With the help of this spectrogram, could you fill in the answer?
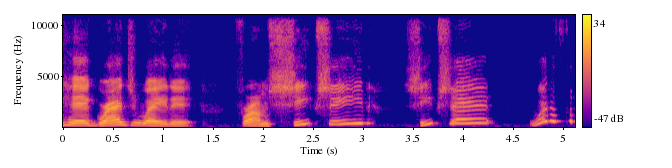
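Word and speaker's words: Sheepshead Bay: just putting the same oh sheep head Bay oh okay is that real or you guys just like having me look even crazier than what I sounded like when I try to pronounce it no sheep shed okay that's what lesle said thank you so much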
